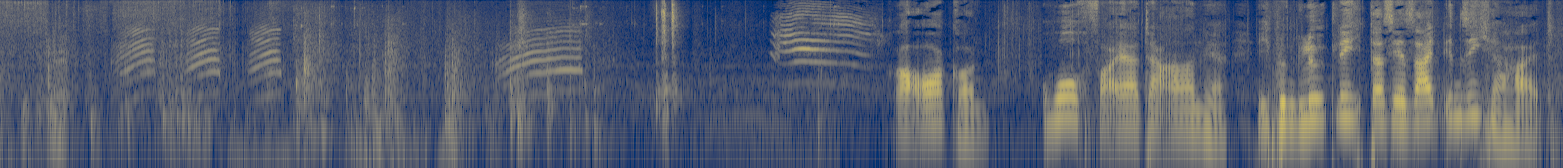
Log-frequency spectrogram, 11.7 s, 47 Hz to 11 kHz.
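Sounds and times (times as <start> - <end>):
cat meowing in a laboratory: 0.8 - 2.3, 3.7 - 4.5, 5.8 - 6.7
speech: 6.7 - 11.7.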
